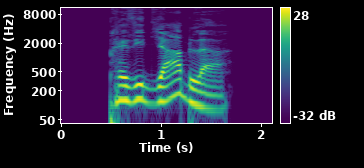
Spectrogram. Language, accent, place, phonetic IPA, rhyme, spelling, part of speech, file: German, Germany, Berlin, [pʁɛziˈdi̯aːblɐ], -aːblɐ, präsidiabler, adjective, De-präsidiabler.ogg
- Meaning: 1. comparative degree of präsidiabel 2. inflection of präsidiabel: strong/mixed nominative masculine singular 3. inflection of präsidiabel: strong genitive/dative feminine singular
